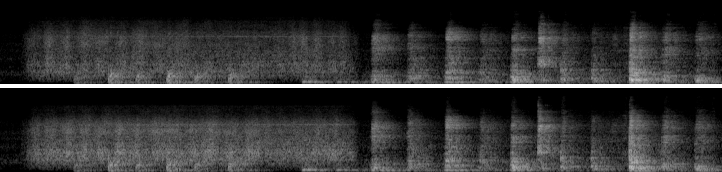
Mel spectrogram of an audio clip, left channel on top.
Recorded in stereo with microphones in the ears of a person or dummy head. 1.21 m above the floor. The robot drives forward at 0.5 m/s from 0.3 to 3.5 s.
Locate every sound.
0.7 s writing: 40° right (ahead or behind), 7.5 m; by 2.5 s 35° right (ahead or behind), 8 m
3.0 s running footsteps: 75° right (ahead or behind), 5 m; by 7.1 s 55° right (ahead or behind), 7 m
